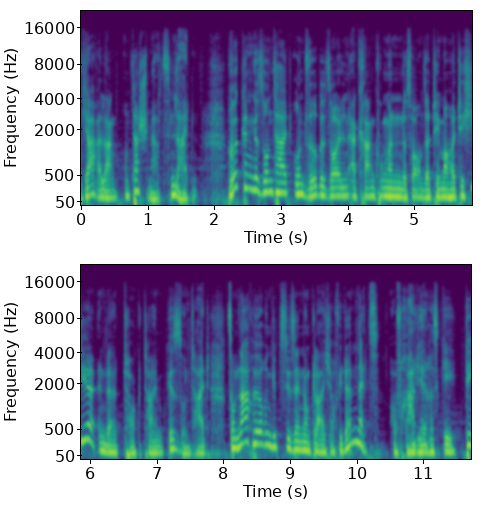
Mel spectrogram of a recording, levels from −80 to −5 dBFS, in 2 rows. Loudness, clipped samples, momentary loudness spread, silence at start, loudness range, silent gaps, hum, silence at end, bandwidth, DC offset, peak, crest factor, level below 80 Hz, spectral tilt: -22 LUFS; under 0.1%; 6 LU; 0 s; 1 LU; none; none; 0 s; 16 kHz; under 0.1%; -6 dBFS; 16 dB; -36 dBFS; -5.5 dB/octave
